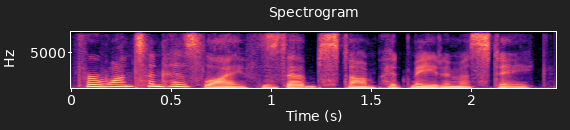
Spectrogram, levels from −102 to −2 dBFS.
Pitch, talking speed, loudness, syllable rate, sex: 200 Hz, 270 wpm, -16 LUFS, 5.4 syllables/s, female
